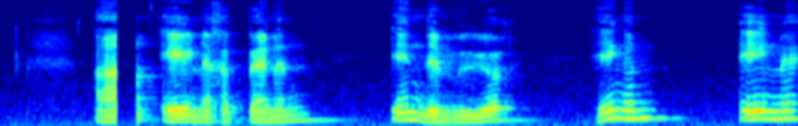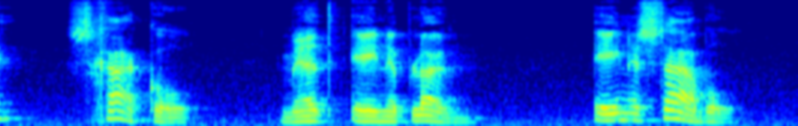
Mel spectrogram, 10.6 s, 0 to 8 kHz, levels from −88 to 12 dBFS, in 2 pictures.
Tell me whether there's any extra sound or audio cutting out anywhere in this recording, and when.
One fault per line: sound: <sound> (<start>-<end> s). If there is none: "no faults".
sound: dropout (0.8-0.9 s)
